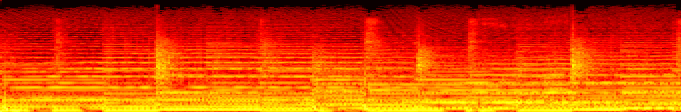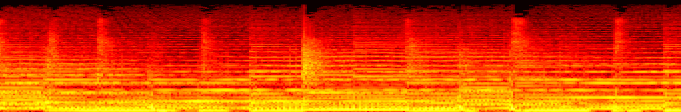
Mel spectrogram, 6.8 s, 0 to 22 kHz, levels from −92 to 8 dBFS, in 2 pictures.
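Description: Hard clipping runs through the whole clip: the signal is driven about 6 dB past what a stage can pass, so peaks are sliced flat. Around two percent of the waveform sits on that ceiling, adding high harmonics heard as crackle on the loudest moments.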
